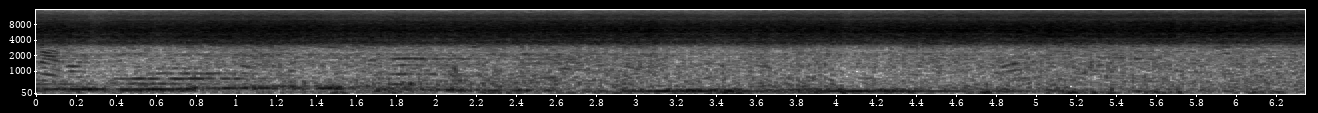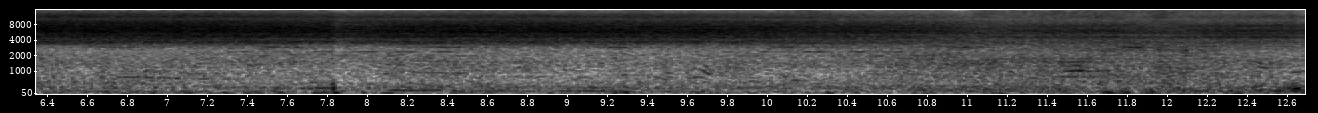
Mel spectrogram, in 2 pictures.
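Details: Cicadas along Yuntaishan Road in Zhenjiang, Jiangsu, China, at dusk, a continuous high shrill buzz throughout, beneath a man talking and town noise.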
